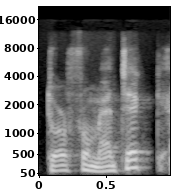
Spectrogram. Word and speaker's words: Dorfromantik: Uh, it's a puzzle game that I think is pronounced Dorfromantik, and it's D O R F R O M A N T I K.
